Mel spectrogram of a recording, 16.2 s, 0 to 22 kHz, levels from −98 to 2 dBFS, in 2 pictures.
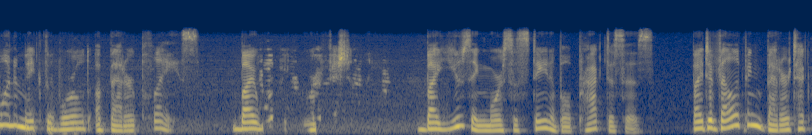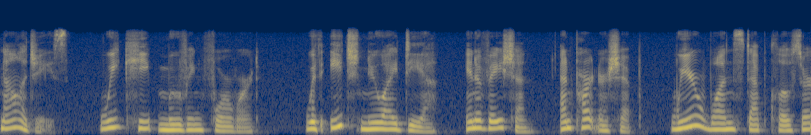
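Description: Faint scraps of the other side's voice leaking through turn up at 1.38–1.52 s and 1.79–2.33 s, very far down, likely residual loudspeaker echo the canceller missed. A louder burst follows at 2.59–2.77 s. From 2.63 to 3.8 s the speech dips, dropping by up to about 30 dB, likely speech suppressed in double talk as the canceller ducks both sides. More leakage pokes through at 2.94 s, 3.55–3.63 s and 3.81–4.26 s.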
